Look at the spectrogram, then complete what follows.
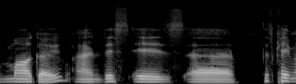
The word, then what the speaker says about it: Margaux: Margaux. So tell us about this, because you saw French this. French way of pronouncing it, I think. So this is called Margaux, and this is this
